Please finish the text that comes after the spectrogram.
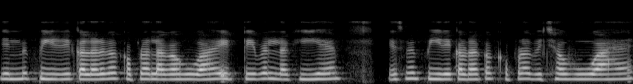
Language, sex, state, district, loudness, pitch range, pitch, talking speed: Hindi, female, Bihar, Sitamarhi, -21 LUFS, 240-255 Hz, 245 Hz, 200 wpm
